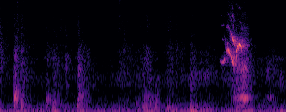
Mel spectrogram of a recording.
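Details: Inside a home, one of a pair of caged budgerigars, a male and his mother, lets out a single bright, wavering chirp late on, after soft shuffling and light tapping noises.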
